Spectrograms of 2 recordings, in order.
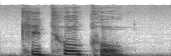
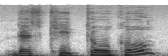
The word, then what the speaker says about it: Kitoko: unisex name that means Grace here's another one kitoko ketoko k i t o k o That's kitoko this is from the lingala tribe of Zaire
